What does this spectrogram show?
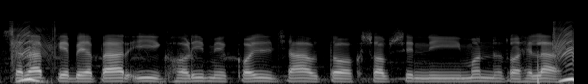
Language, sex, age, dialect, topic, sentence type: Bhojpuri, male, 18-24, Southern / Standard, agriculture, statement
